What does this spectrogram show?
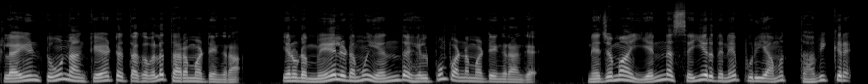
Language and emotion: Tamil, sad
